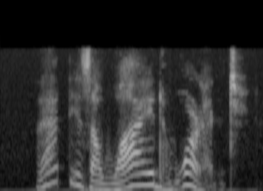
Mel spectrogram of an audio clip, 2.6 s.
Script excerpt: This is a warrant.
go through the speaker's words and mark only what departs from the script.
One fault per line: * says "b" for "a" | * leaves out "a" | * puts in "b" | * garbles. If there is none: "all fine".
* says "That" for "This"
* puts in "wide"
